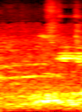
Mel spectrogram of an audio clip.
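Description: Pigeon cooing at a pigeon-keeping gathering, a short low warbling coo rising in the middle of a brief stretch, fairly close with faint background noise.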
